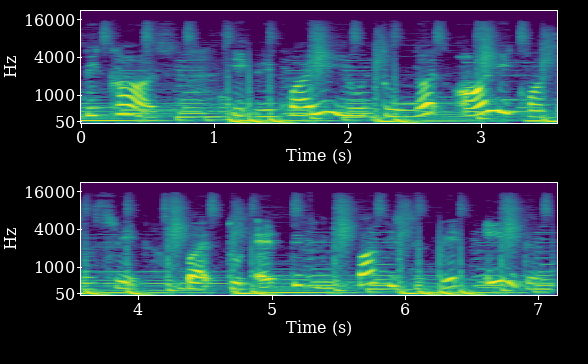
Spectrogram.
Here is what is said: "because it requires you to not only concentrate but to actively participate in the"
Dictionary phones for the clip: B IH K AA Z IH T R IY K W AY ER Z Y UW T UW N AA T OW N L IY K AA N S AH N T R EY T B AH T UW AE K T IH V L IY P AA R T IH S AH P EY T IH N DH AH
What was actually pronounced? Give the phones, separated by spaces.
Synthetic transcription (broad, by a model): B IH K AA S IH T R IY K W AY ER Y UW T UW N AA T OW N L IY K AA N S AH N T R EY T B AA T UW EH K T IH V L IY P AA T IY S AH P EY T IH N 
